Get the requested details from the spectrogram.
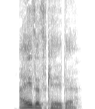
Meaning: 1. icy cold 2. icy manner
- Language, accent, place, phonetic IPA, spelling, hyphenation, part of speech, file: German, Germany, Berlin, [ˈaɪ̯zəsˌkɛltə], Eiseskälte, Ei‧ses‧käl‧te, noun, De-Eiseskälte.ogg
